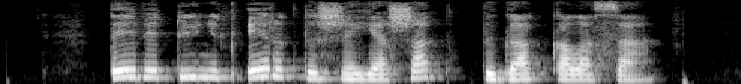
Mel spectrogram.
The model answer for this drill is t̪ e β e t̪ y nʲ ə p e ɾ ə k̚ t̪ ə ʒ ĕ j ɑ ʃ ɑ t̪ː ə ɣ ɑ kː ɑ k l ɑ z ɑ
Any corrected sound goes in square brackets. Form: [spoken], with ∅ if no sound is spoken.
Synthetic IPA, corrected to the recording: t̪ e β e t̪ y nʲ ə [k] e ɾ ə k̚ t̪ ə [ʃ] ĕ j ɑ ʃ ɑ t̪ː ə ɣ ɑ kː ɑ [∅] l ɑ [s] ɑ

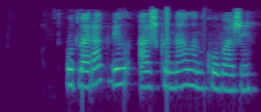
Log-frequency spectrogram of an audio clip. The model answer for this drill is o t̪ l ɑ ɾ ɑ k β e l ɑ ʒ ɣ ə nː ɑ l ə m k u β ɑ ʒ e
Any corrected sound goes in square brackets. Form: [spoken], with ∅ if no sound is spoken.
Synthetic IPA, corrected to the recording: [u] t̪ l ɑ ɾ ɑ k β e l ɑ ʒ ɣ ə [n] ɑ l ə [n] k [o] β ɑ ʒ e

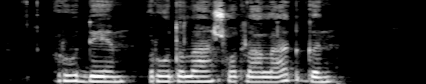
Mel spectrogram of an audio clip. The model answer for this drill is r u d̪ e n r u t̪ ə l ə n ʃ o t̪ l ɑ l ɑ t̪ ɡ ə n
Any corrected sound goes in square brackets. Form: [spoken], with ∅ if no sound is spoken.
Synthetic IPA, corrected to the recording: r u d̪ e [m] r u [d̪] ə l [ɑ] n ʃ o t̪ l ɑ l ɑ t̪ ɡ ə n

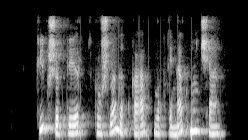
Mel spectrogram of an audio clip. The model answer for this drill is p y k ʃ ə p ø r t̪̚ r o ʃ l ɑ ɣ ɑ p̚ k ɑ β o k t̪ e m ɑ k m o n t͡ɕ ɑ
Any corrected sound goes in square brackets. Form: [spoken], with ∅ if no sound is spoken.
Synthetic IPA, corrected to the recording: [k] y k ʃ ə p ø r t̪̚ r [u] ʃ l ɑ ɣ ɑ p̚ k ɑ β o k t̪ e [n] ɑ k m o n t͡ɕ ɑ

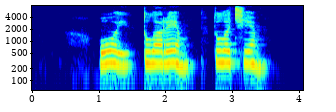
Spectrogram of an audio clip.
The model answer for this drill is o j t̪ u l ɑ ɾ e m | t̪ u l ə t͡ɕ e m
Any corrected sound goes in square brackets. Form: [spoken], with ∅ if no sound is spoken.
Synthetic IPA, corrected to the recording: o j t̪ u l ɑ ɾ e m | t̪ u l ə t͡ɕ e m

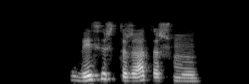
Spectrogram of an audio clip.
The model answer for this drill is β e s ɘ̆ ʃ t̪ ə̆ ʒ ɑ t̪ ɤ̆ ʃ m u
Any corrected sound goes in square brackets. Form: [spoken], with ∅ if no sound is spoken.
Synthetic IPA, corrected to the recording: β e s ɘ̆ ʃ t̪ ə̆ ʒ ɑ t̪ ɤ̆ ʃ m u

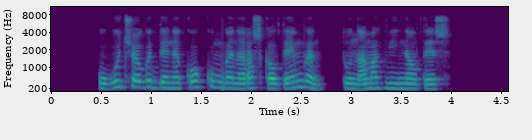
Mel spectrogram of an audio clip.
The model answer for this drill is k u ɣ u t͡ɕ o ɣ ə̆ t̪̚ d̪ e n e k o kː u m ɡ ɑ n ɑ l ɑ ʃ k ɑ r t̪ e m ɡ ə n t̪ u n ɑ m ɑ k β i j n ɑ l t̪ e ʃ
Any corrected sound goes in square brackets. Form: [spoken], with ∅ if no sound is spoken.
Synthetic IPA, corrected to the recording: k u ɣ u t͡ɕ o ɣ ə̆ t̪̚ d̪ e n e k o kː u m ɡ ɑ n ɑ [ɾ] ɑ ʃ k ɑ [l] t̪ e m ɡ ə n t̪ u n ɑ m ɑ k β i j n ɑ l t̪ e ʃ

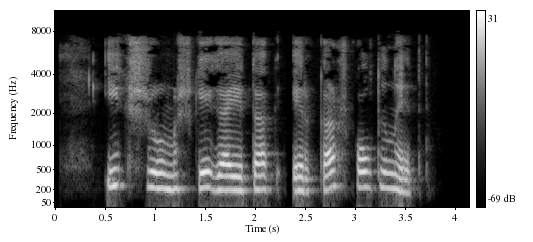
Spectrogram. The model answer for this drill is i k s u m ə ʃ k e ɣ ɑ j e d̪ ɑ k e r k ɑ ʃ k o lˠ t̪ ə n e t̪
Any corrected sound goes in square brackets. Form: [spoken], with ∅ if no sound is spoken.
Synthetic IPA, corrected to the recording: i k [ʃ] u m ə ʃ k e ɣ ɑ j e [t̪] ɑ k e r k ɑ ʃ k o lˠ t̪ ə n e t̪

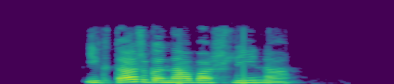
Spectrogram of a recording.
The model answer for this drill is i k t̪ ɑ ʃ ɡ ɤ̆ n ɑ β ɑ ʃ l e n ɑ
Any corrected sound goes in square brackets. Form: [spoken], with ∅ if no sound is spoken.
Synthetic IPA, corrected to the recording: i k t̪ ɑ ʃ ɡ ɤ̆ n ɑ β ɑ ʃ l [i] n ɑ

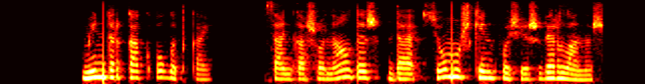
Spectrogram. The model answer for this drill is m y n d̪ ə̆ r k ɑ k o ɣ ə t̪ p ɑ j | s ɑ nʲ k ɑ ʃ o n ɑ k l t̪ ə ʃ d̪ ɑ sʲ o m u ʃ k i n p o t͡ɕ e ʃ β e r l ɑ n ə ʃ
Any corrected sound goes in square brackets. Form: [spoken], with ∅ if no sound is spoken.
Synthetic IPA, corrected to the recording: m y n d̪ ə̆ r k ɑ k o ɣ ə t̪ [k] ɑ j | s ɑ nʲ k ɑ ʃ o n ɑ [∅] l t̪ ə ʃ d̪ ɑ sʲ o m u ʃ k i n p o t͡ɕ e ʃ β e r l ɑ n ə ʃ

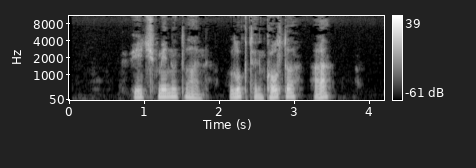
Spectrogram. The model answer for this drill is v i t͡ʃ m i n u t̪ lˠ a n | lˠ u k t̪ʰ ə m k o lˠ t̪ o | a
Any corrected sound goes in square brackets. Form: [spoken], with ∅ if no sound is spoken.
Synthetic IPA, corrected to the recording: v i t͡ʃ m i n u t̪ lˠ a n | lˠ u k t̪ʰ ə [n] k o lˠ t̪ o | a

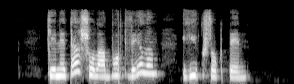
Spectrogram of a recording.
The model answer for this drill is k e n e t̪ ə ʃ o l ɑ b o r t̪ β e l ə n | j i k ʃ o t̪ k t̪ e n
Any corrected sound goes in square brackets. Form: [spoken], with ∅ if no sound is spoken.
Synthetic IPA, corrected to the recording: k e n e t̪ [ɑ] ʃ o l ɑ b o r t̪ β e l ə [m] | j [y] k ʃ o [∅] k t̪ e n

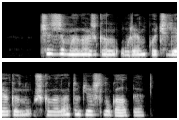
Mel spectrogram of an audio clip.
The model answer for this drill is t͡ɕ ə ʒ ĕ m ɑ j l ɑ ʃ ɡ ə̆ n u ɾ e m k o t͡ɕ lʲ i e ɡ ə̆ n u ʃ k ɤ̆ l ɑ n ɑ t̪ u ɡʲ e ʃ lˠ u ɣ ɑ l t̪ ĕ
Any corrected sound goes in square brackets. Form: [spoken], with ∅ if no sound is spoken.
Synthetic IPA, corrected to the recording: t͡ɕ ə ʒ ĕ m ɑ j l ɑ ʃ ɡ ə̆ n u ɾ e m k o t͡ɕ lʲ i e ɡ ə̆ n u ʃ k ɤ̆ l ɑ n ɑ t̪ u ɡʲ e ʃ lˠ u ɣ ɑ l t̪ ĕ

